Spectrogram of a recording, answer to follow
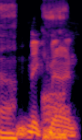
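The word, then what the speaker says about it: McMahan: McMahon.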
